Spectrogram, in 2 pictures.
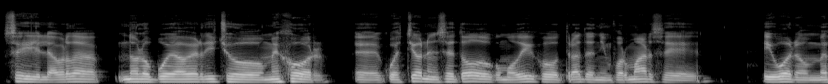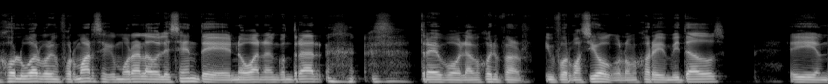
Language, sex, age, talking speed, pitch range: Spanish, male, 20-39, 150 wpm, 110-125 Hz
